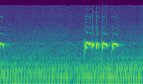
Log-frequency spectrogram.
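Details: Zebra dove of local type, strong clear voice, singing as a lure for other doves: after quiet, a sudden loud burst of five or six rapid rolling coo notes lasting under a second, over low hum.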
